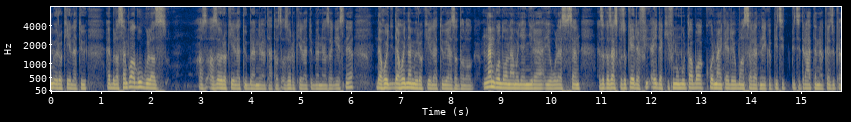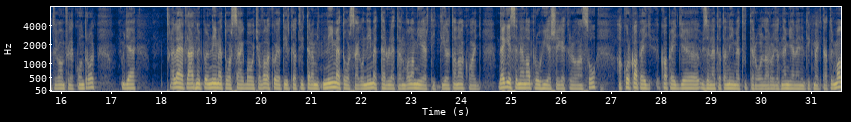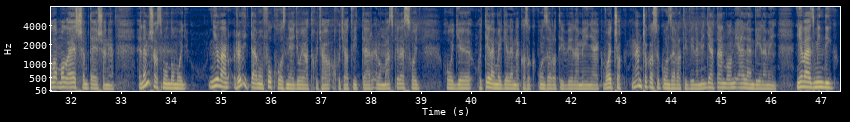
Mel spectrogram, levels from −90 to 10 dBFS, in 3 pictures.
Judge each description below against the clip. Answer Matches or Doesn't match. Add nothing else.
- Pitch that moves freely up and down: Doesn't match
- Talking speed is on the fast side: Matches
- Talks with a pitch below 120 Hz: Doesn't match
